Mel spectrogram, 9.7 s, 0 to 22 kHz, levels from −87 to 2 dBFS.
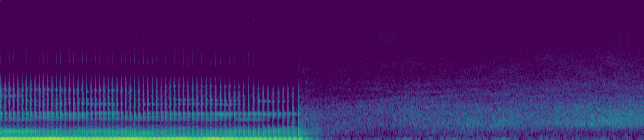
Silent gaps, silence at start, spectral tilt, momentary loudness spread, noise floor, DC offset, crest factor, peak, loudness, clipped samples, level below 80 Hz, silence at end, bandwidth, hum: none; 0 s; -8.5 dB/octave; 20 LU; -60 dBFS; under 0.1%; 10 dB; -12 dBFS; -41 LUFS; under 0.1%; -40 dBFS; 0 s; 2.9 kHz; none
